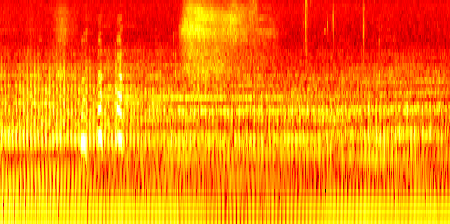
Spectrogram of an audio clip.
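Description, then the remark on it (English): A helicopter drones overhead: a steady, low, rumbling engine hum with layered tones holding an even loudness throughout, broken only by a few faint knocks early on. “We'll wait for the helicopter to go over.”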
